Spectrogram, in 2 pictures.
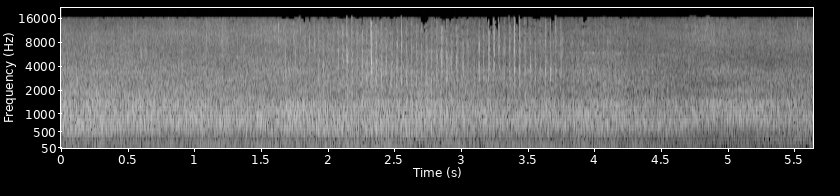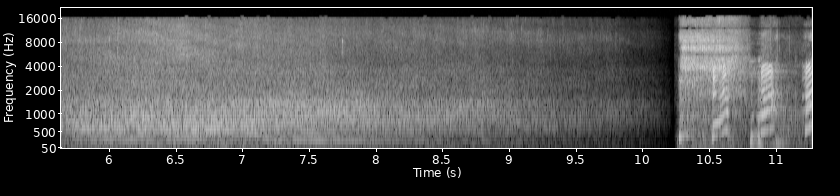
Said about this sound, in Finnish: Miten mun pitää tietää? Pitäisikö mun tunnistaa jostain tie, missä on autoja? Mun... No, mutta se on oikea vastaus. Niin, mutta mikä tie? Mikä tie se on? Tää on nyt joku tietty tie.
